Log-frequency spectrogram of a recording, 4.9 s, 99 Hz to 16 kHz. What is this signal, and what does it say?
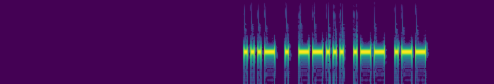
Morse code, heard as a keyed tone, about 36 wpm, 700 Hz. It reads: VE7WW
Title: DXCC-100 Call Signs - 5 Characters - Repeated 3x - 35wpm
